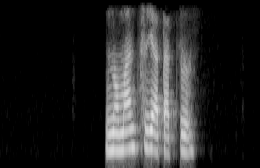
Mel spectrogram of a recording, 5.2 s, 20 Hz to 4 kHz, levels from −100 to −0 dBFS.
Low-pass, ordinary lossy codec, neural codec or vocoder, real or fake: 3.6 kHz; MP3, 32 kbps; none; real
